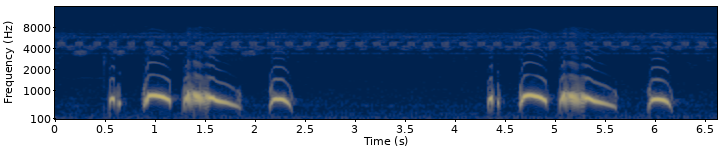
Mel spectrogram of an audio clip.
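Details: Spotted dove used as a decoy, calling to provoke wild doves: two clipped stuttering notes, a long hoarse falling coo and a short final coo, phrase repeated after about three seconds, with rapid pulsing insect chirps behind.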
